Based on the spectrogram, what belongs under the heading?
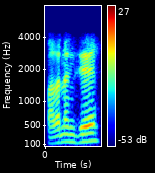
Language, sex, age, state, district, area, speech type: Tamil, male, 18-30, Tamil Nadu, Madurai, rural, conversation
